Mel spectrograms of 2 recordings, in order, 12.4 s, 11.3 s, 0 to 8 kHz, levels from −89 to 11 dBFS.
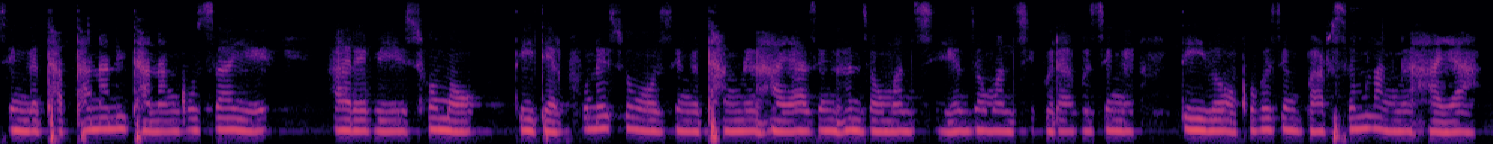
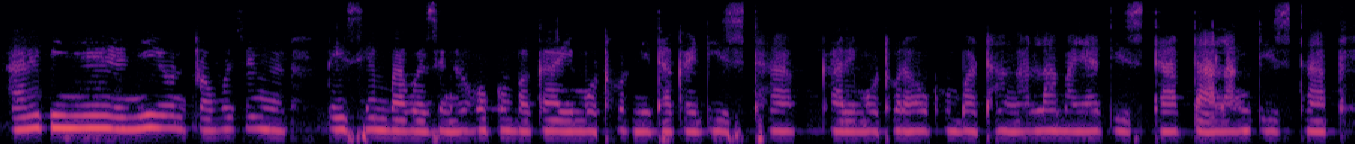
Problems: low volume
